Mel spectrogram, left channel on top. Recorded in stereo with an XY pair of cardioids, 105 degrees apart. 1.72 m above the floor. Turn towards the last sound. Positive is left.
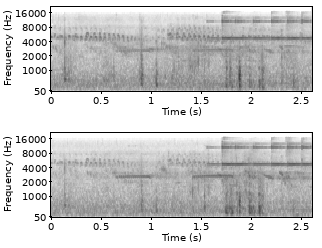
turn(degrees=-20)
